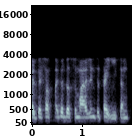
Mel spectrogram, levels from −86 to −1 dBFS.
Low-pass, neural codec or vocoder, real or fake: 3.6 kHz; codec, 44.1 kHz, 2.6 kbps, SNAC; fake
